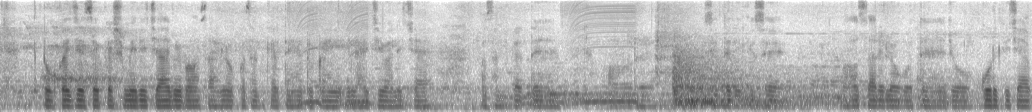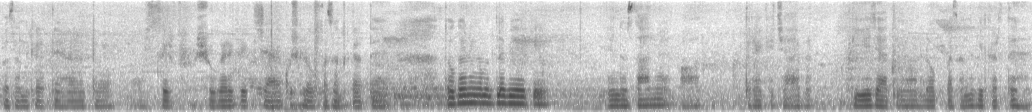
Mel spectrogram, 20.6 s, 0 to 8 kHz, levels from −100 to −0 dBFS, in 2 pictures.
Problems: background sounds at intervals, low volume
